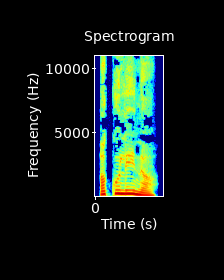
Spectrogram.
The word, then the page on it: ಆಕಲನೆ: ākalane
